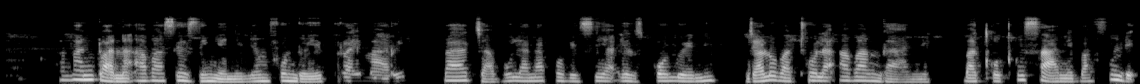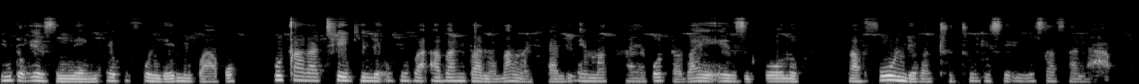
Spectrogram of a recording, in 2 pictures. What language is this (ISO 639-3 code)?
nde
